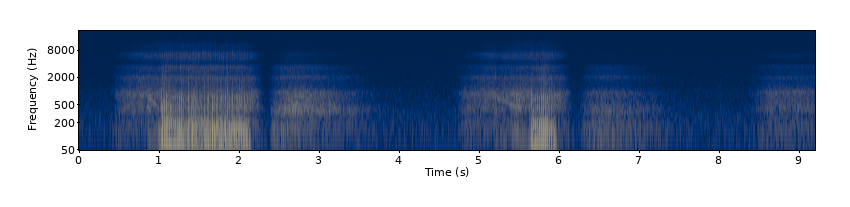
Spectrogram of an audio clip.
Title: Heavy Breathing and Snoring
